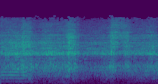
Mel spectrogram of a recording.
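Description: Vacuum cleaner running steadily with a continuous hissing whine, with a few light knocks about every two-thirds of a second.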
